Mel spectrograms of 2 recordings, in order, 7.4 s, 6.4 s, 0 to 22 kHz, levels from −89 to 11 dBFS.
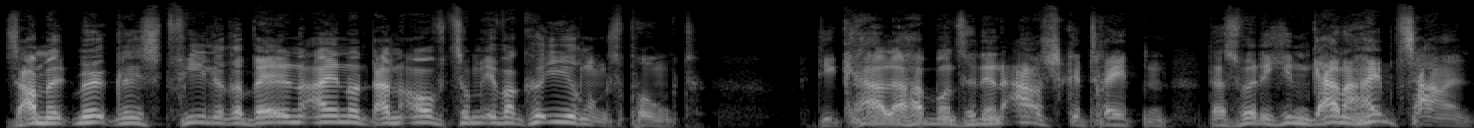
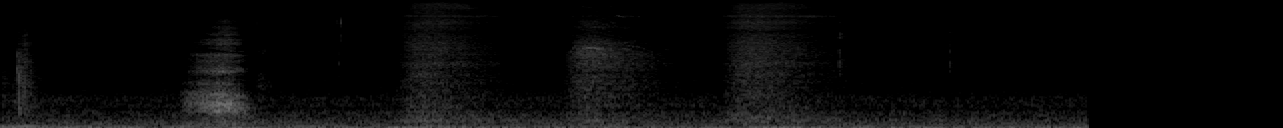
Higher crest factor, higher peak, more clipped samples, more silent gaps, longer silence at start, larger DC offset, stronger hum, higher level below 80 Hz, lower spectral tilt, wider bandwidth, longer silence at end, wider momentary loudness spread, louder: about the same, 22 dB vs 22 dB; first, -8 dBFS vs -36 dBFS; neither; neither; about the same, 0.05 s vs 0 s; neither; neither; about the same, -68 dBFS vs -64 dBFS; about the same, -3.5 dB/octave vs -3.5 dB/octave; about the same, 19 kHz vs over 20 kHz; second, 0.05 s vs 1 s; about the same, 14 LU vs 15 LU; first, -29 LUFS vs -58 LUFS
